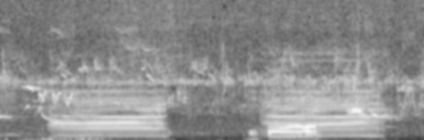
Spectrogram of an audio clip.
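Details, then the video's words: Herd of cows walking toward a green pasture; two long, steady moos a second or so apart, the second louder and slightly higher, with faint bird chirps in the background. "A Herd of Mooing Cattle Walking Toward a Green Pasture, the Sound of Mooing Cows"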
